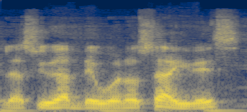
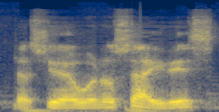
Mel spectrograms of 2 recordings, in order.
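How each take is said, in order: First: The word "de" is clearly pronounced. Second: The word "de" is skipped over quickly. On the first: The speaker calls it right. "ahí sí la mencioné" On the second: The speaker calls it wrong. "la palabra de no la pronuncié"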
